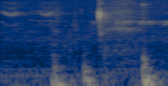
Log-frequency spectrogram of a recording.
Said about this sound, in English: No, it's actually real birds. I have my windows wide open. Sometimes it's cool right now, but when it gets really hot, I close them. I have them wide open so you hear the birds. And there's trees right out here.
